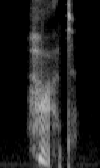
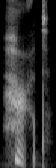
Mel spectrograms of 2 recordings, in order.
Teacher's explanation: But in casual conversation, I rarely do that. I say hot. I stop the air before it escapes. · The second one is much shorter. It's like hitting a wall. · This usually happens when a T comes at the end of a word, and the next word starts with a consonant, or sometimes just at the end of a sentence. Instead of releasing the air with a T sound, we just cut it off short. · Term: stopped T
